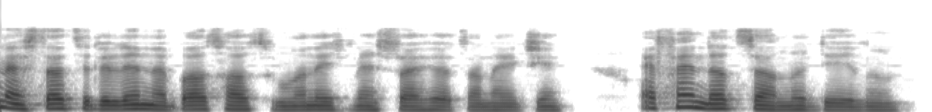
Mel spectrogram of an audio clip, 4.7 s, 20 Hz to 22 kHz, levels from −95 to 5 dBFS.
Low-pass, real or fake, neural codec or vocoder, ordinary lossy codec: none; fake; codec, 16 kHz, 2 kbps, FunCodec, trained on LibriTTS, 25 frames a second; none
